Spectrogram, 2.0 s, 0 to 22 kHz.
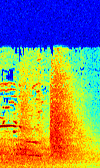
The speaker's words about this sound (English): Bus number 29 for New York City arriving now. A bus pulls up to Christie and Jefferson.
